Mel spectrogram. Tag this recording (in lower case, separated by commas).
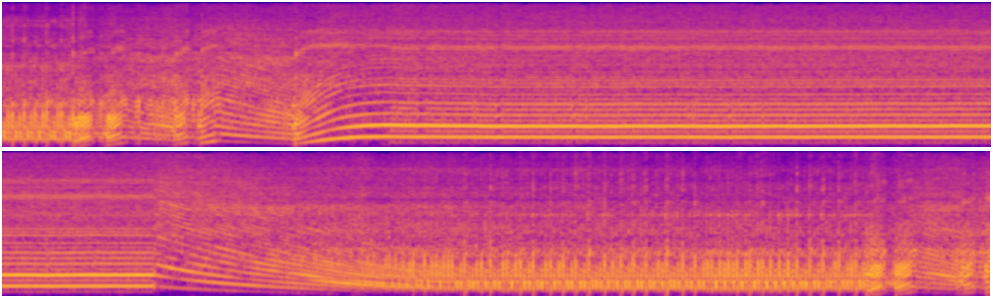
chainsawing trees, chainsaw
